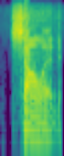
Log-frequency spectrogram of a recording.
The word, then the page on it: solid: American English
